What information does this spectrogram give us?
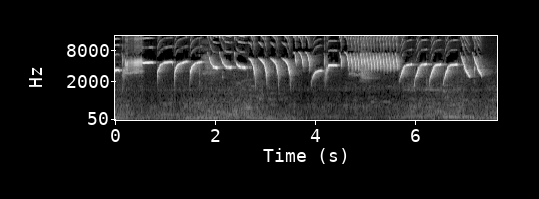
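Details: Long cuit-cuit canary masteran, sung as a lure to get young canaries singing fast: brisk runs of clear downward-sweeping chip notes, a high buzzing roll midway, then more repeated swooping notes ending in quiet.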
